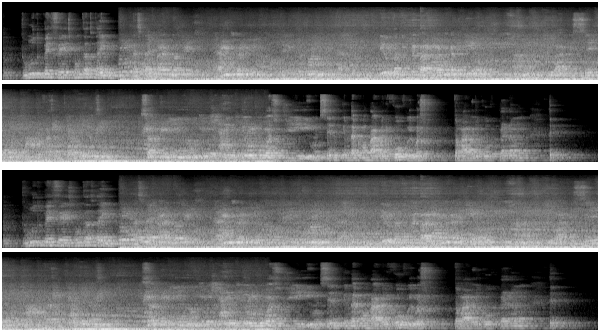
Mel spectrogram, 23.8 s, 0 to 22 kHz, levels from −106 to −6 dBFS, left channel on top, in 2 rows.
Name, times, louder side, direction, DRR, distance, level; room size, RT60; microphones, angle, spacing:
voice 1, 0.4-2.2 2.5-3.8 7.5-14.1 14.7-20.4 21.0-22.4, left 2 dB, 85° left, -1 dB, 0.4 m, -32 dB
sound 1, 2.3-17.3, equal, 20° left, 0.4 m, -26 dB
voice 2, 2.5-3.4 4.1-6.9 10.2-10.7, equal, 30° right, -11 dB, 1.4 m, -39 dB
sound 2, 5.5-7.7 8.0-8.8 9.1-12.1 12.5-14.9, right 2 dB, 85° right, 0.5 m, -32 dB
3.0 x 2.3 x 2.4 m, 1.4 s
head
